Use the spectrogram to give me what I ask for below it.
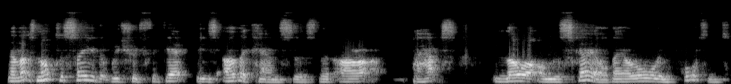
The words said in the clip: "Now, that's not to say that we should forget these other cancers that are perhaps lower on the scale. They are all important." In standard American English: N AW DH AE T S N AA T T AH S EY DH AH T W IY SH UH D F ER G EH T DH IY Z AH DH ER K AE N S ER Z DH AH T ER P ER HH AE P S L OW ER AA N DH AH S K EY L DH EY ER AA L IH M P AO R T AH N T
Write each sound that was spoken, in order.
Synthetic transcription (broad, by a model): N AW DH AE T S N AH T T AH S EY DH AH T W IY SH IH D F ER G EH T DH IY Z AH DH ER K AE N S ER Z DH AH T ER P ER HH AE P S L OW ER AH N DH AH S K EY L DH EY ER AA L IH M P AO R T N T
